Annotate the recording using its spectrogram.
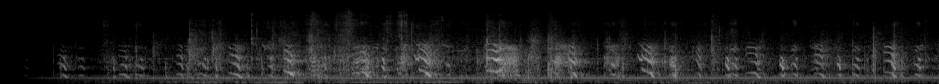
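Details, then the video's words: Three-day-old Rhodesian Ridgeback puppies of a litter born 21 September 2013 in Perth, Western Australia, feeding indoors: a busy chorus of short high squeaks and whimpers, rising and falling, overlapping constantly over a steady low hum. "Ngoma Rhodesian Ridgebacks Puppies, Day 3, Litter B 20130921, Feeding"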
